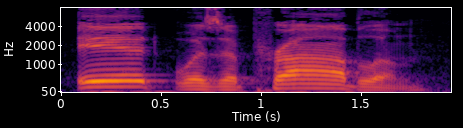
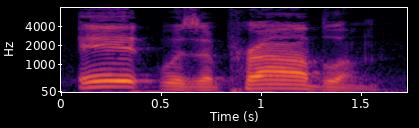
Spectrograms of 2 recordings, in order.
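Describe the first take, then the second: No difference in how they are said.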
